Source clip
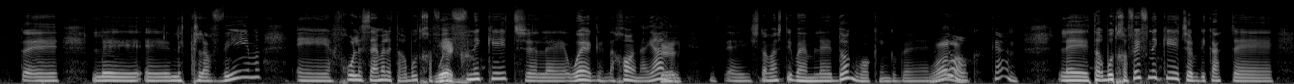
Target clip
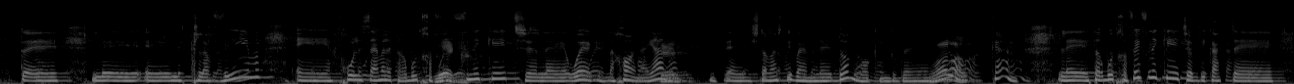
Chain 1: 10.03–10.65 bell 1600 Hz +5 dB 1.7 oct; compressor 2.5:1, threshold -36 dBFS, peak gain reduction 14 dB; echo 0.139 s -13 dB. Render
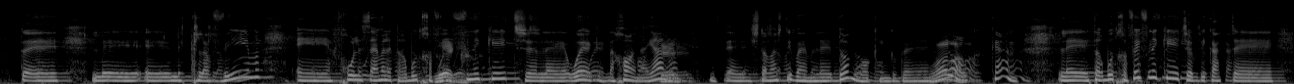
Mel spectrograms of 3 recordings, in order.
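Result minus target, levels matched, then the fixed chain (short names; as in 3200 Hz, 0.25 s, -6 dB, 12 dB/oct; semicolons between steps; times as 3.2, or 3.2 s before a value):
compressor: peak gain reduction -6 dB
10.03–10.65 bell 1600 Hz +5 dB 1.7 oct; compressor 2.5:1, threshold -46 dBFS, peak gain reduction 20 dB; echo 0.139 s -13 dB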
